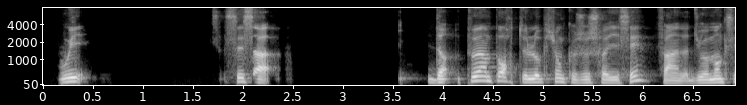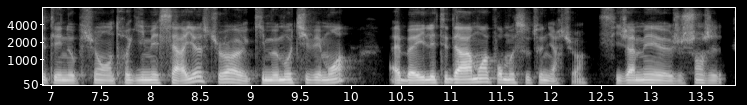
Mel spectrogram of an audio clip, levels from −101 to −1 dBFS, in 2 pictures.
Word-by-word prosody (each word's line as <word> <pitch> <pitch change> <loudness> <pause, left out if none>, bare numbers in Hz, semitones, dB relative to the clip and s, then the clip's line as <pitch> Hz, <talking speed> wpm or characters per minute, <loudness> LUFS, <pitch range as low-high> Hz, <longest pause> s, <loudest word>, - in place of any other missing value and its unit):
Oui. 150 - +4 1.2
C' - - -22
c'est - - -1
ça. - - +4 1.5
Dans 125 -1 +3 0.2
peu 165 +5 +4
importe 175 -6 +1
l'option 125 +2 +2
que 115 - -5
je 110 +1 -3
choisissais, 110 - -1
enfin 95 -3 0
du 95 +3 -4
moment 115 +3 +5
que 120 - -2
c'était 105 -2 -4
une 100 0 0
option 100 +1 -4
entre 100 +2 -5
guillemets 100 +1 0
«sérieuse», 145 +10 0
tu - - -8
vois? 115 -6 +1
Qui 80 - -5
me 100 0 +2
motivait, 110 -1 0
moi, 110 +4 -1 0.4
eh 95 - +1
beh, 100 +1 +4
il 105 +1 +3
était 115 +2 -1
derrière 115 0 +5
moi 135 0 +2
pour 110 -4 -2
me 110 - 0
soutenir, 100 -5 -7
tu - - -15
vois? - - -12
Si 100 - -12
jamais, 100 +1 0
heu, 90 -1 -1
je 95 +1 -11
changeais. 95 -1 -6
105 Hz, 185 wpm, -23 LUFS, 100-120 Hz, 1.5 s, moment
